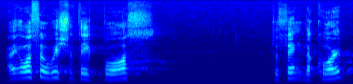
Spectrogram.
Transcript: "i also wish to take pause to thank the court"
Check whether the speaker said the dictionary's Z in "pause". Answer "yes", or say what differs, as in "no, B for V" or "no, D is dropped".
no, S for Z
